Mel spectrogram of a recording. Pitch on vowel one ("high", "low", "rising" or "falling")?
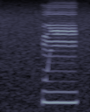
high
